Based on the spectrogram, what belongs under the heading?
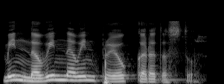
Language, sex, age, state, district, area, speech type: Marathi, male, 18-30, Maharashtra, Sindhudurg, rural, spontaneous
